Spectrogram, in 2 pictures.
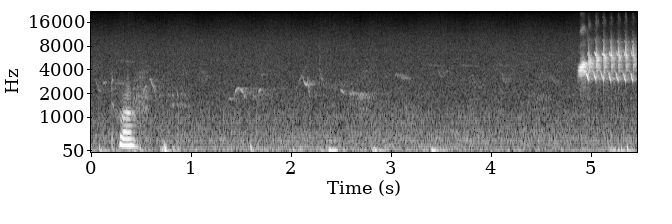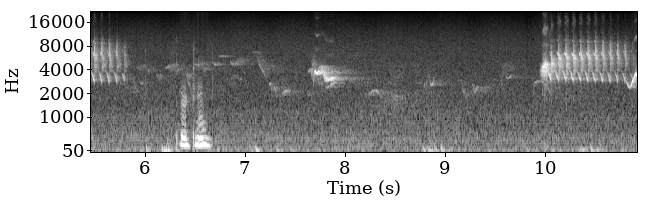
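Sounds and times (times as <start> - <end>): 
woodpecker rapid rattling series of high calls: 0.0 - 8.7
woodpecker calling: 0.0 - 10.9
speech: 0.3 - 0.7, 6.4 - 6.8.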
